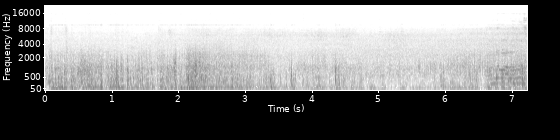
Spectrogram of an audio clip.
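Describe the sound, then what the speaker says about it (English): Strong wind buffets the microphone on a blustery day outdoors, a loud, continuous low rumble of gusts with faint murmurs of someone talking underneath. "It is a windy day as well, guys."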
